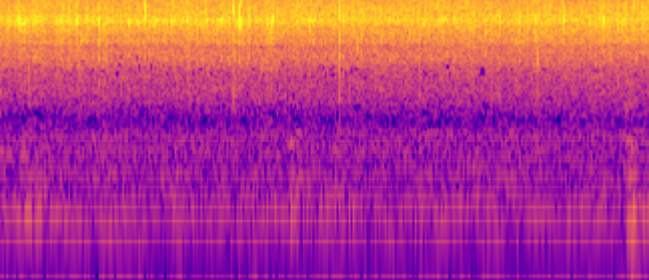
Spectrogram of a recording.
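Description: Potato, cauliflower and pea sabzi sizzling steadily as it fries in a pan.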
